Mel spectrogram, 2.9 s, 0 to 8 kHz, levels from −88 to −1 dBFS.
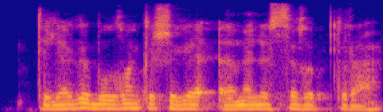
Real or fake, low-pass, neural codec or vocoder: fake; 7.2 kHz; codec, 16 kHz, 4 kbps, FreqCodec, smaller model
